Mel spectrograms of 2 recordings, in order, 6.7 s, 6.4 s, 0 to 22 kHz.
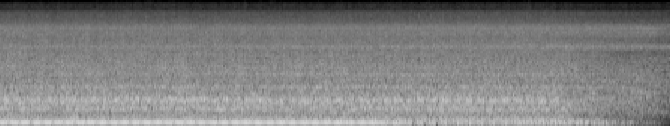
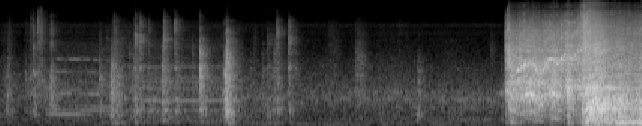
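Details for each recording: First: Mazda RX-7 after refitting a missing vacuum-line plug at the intake-manifold density sensor that had caused 2,000 rpm idle on startup: steady, even low burble at easy idle, no hunting or surging, then shuts off. Normal idle restored. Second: Mazda RX-7 with LS6 intake manifold, first start after intake gasket repair: quiet clicking, then it catches and revs straight to about 2,000 rpm, starter clank now gone; owner suspects the unplugged vacuum line to the density sensor causing high idle.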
